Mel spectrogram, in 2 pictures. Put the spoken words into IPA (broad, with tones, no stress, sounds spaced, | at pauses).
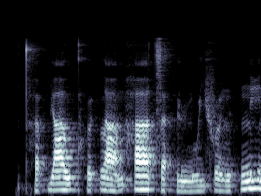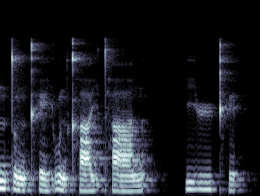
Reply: t̪ʰ ɐ˨˥ p̚ j aː˥ w kʰ ɵ˨˥ t̚ l aː˨˥ m h aː˥ t͡s ɐ˨ t̚ ɵ˨˩ ɥ m uː˨˧ j f ɵ˨ n | n̪ iː˥ n t̪ ʊ˨˥ ŋ kʰ e˨˥ j uː˨˩ n kʰ aː˨˥ j t̪ʰ aː˨˧ n | j yː˥ kʰ ɪ˨ k̚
